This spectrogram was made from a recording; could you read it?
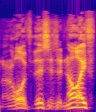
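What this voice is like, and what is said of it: Bad Australian accent, Crocodile Dundee impression. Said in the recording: “my terrible Aussie accent ... We're talking like this ... that reminds you of Crocodile Dundee, because, of course, if I'm doing an Australian accent”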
